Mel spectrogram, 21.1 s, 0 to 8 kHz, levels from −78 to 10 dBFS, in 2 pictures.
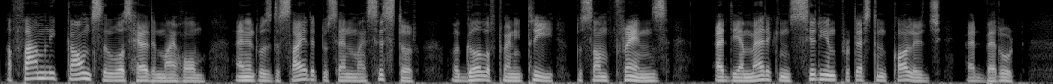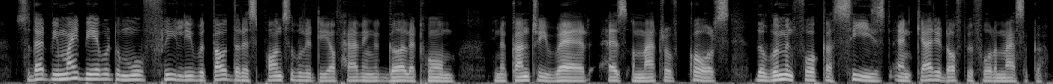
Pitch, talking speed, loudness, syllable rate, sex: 135 Hz, 200 wpm, -19 LUFS, 5.9 syllables/s, male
